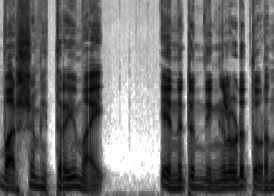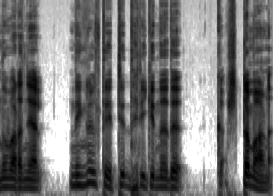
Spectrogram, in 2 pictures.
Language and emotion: Malayalam, sad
